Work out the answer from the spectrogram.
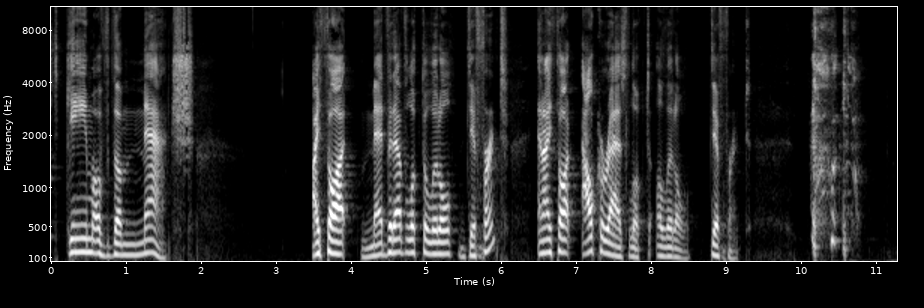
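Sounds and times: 
speech: 0.2s - 1.8s, 3.5s - 9.4s, 10.1s - 10.6s
harsh coughs: 10.1s - 11.0s.

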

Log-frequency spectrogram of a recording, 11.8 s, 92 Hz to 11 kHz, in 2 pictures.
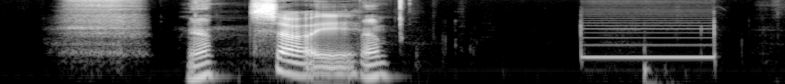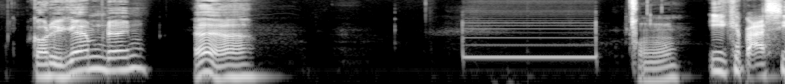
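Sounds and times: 
speech: 1.4s - 3.1s, 6.1s - 7.9s, 10.6s - 11.7s
telephone ringing tone while dialing: 4.4s - 5.4s, 9.4s - 10.4s.

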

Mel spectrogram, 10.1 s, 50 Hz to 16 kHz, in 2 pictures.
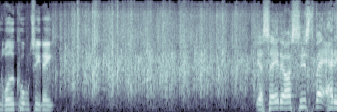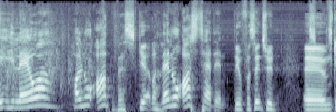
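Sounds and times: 
speech: 0.0s - 1.1s, 3.8s - 10.0s
audience applauding: 0.8s - 6.7s.

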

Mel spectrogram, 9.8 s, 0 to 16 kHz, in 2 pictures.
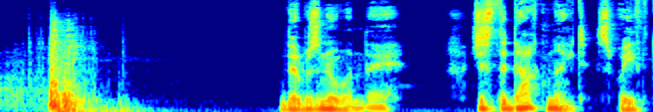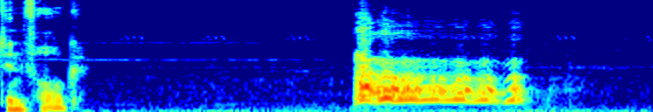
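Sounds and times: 
wooden door flung open: 0.0s - 1.2s
speech: 2.1s - 5.6s
dog barking: 7.6s - 9.0s.

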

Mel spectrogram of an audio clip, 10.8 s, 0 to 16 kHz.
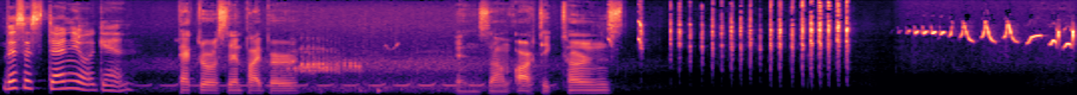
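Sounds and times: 
speech: 0.1s - 3.3s, 4.6s - 6.3s
bird singing rattling clicks and whistled notes: 1.2s - 7.2s, 9.0s - 10.7s.

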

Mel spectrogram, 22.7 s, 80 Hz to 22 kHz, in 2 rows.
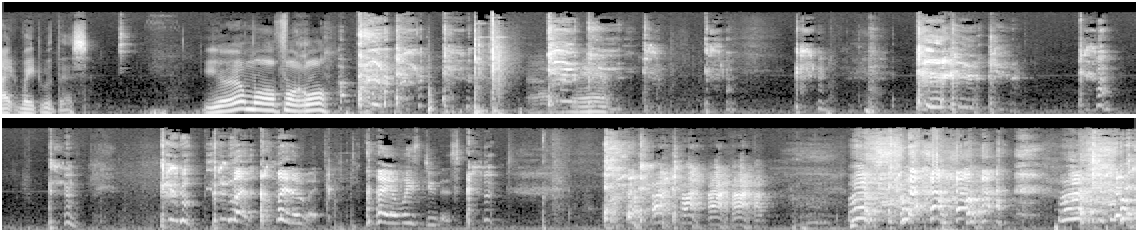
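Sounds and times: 
speech: 0.0s - 1.0s, 2.0s - 4.1s
harsh coughing fits: 3.4s - 4.7s, 5.4s - 11.2s, 11.8s - 12.2s, 12.9s - 14.8s, 17.4s - 19.1s, 19.8s - 22.6s
person laughing: 17.8s - 19.1s, 19.8s - 22.6s.

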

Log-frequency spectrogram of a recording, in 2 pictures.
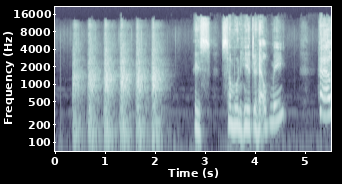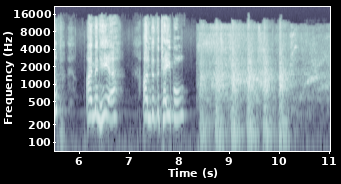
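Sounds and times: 
heavy banging on a door: 0.3s - 2.3s, 8.4s - 10.3s
speech: 2.8s - 4.7s, 5.3s - 8.7s.

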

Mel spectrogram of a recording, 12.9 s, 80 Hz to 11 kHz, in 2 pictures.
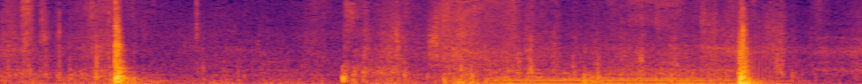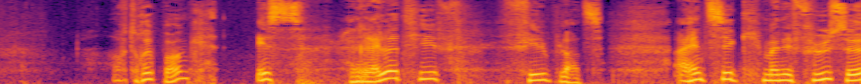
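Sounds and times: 
car door shutting with a solid heavy thud: 3.6s - 6.0s
speech: 7.3s - 12.9s.

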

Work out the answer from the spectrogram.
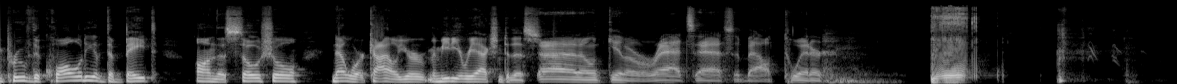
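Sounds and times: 
speech: 0.0s - 8.6s, 9.3s - 9.8s
wet raspberry blown with the lips imitating flatulence: 9.3s - 10.2s.

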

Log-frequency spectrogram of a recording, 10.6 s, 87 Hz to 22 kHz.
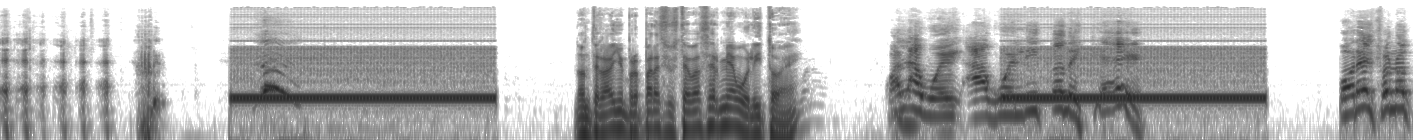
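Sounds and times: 
speech: 0.0s - 0.3s, 4.3s - 6.1s, 6.7s - 8.7s, 10.1s - 10.5s
telephone dial tone when calling back: 1.7s - 3.8s, 7.7s - 9.5s.

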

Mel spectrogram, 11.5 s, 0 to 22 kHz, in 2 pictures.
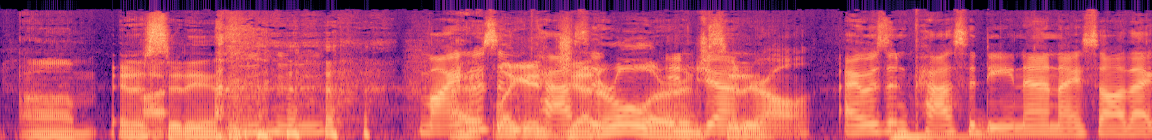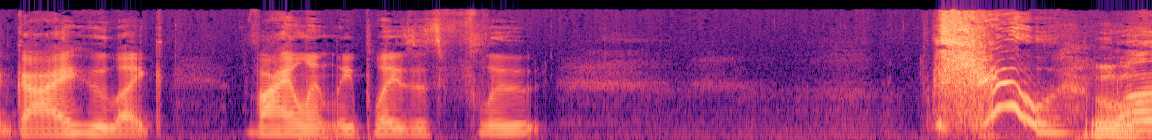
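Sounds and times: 
speech: 0.1s - 8.5s, 10.4s - 11.5s
laughter: 1.0s - 3.8s
loud sneeze: 10.4s - 11.4s.

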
